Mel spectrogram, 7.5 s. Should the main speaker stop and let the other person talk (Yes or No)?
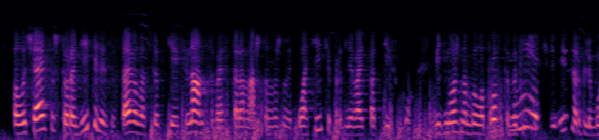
No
